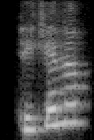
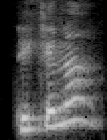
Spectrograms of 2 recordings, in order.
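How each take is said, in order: Both takes have the same delivery.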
